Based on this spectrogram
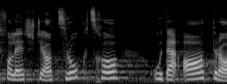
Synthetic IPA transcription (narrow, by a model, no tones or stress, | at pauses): fɔlɛt͡ʃtəjɑːɾt͡sɾʊkt͡sχɔː | ud̥æʔɑːtɾɑː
